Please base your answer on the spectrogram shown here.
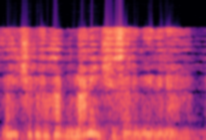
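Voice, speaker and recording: A man dubbing a young ex-soldier mechanic who cannot stand injustice, speaking in an earnest manner that flares quickly into anger. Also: medium pitch, big pitch swings, darkish tone, soft background music, natural voice. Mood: troubled. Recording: distant voice over film score.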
